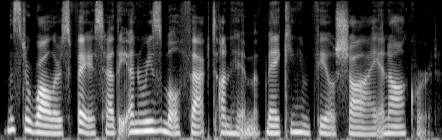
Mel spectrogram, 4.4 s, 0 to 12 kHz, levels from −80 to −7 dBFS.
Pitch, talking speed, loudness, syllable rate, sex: 185 Hz, 215 wpm, -18 LUFS, 5.7 syllables/s, female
